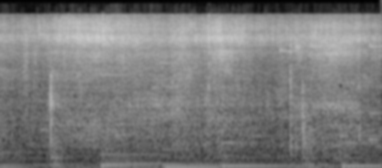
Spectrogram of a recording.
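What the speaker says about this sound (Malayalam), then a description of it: "നന്നായിട്ട് ഇളക്കാം." Chicken curry with curry leaves stirred in a pan, a steady close sizzle with soft scraping strokes and a couple of light knocks against the pan.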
